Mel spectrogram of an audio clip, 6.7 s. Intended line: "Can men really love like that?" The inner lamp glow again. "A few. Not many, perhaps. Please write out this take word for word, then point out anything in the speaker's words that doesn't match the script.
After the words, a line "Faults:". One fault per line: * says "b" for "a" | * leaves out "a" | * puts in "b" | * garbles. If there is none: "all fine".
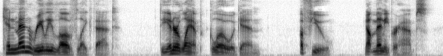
"Can men really love like that?" The inner lamp glow again. "A few. Not many, perhaps.
Faults:
all fine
